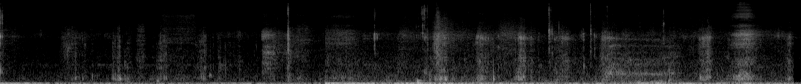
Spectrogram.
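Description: A dog crunches and chews food at close range, with irregular bites, sniffs and mouth noises running throughout; the sound grows a little louder partway through, and faint background noise sits underneath.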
